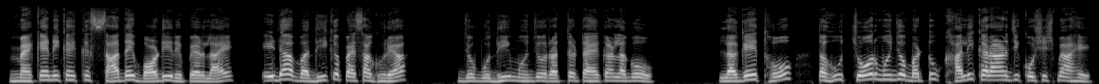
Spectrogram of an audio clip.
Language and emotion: Sindhi, angry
